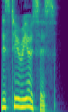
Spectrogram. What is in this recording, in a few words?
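"listeriosis", British English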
